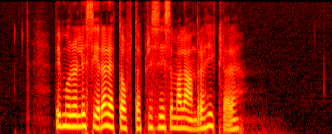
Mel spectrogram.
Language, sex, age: Swedish, female, 32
